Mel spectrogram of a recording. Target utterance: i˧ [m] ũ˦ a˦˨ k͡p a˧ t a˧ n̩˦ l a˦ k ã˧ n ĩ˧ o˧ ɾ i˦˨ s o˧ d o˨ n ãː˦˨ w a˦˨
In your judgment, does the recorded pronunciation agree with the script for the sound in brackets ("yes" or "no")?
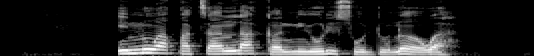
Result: no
